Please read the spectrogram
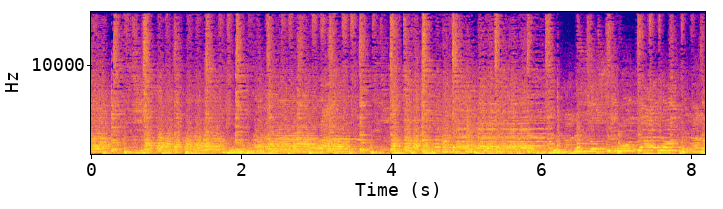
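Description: Live Mexican banda playing: brass and clarinets carrying the tune over a sousaphone bass line and drums keeping a steady beat.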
